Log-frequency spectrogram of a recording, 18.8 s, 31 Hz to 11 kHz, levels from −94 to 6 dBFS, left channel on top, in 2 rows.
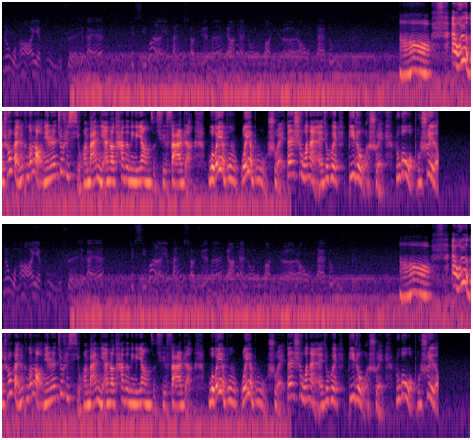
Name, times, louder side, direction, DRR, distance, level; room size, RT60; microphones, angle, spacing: voice 1, 0.0-2.1 2.6-7.1, right 1 dB, 15° right, 7.2 m, -54 dB
sound 1, 1.3-15.2, equal, 10° left, 1.8 m, -44 dB
voice 2, 7.9-18.1, left 4 dB, 35° left, 0.6 m, -25 dB
head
